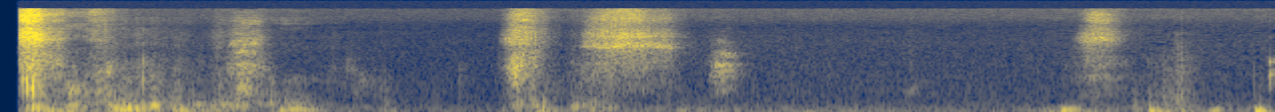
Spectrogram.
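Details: Two Shih Tzu brothers playing at home give short, breathy snorts and sneezy puffs, spaced irregularly a second or so apart.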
